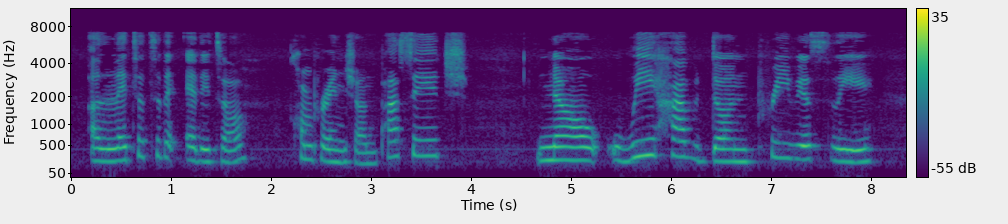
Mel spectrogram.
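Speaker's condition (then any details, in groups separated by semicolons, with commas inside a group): No condition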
